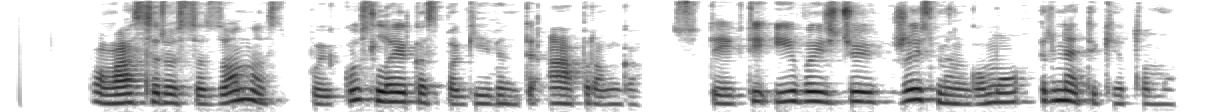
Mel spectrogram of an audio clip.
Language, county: Lithuanian, Marijampolė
